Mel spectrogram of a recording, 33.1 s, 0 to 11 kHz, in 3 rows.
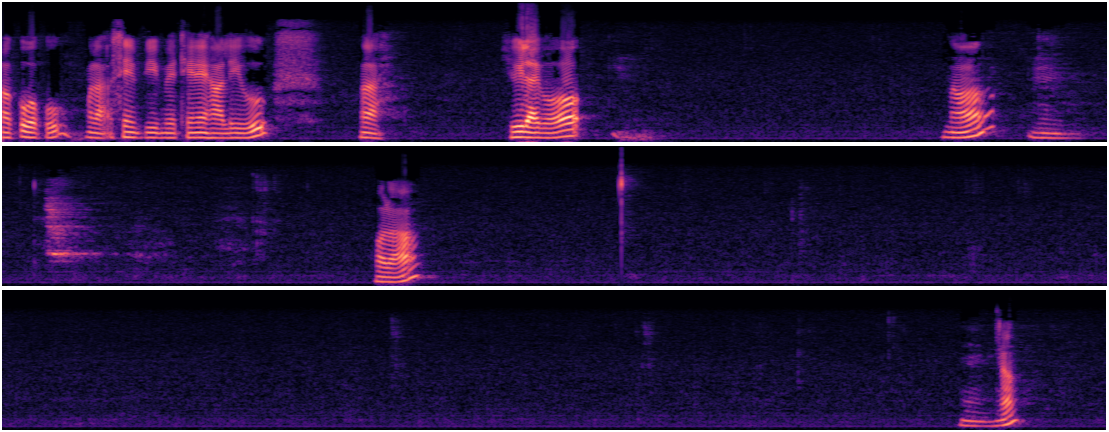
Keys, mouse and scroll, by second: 1.7-10.5 drag, 10.5-11.0 scroll down 4, 11.0-13.6 middle drag, 13.6-14.2 scroll down 5, 14.2-17.2 middle drag, 17.9-21.0 drag, 22.2-25.2 drag, 26.0-26.6 scroll up 4, 26.6-28.6 middle drag, 28.6-29.1 scroll up 2, 29.1-29.7 middle drag, 29.7-30.2 scroll up 3, 30.2-33.1 shift+middle drag.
